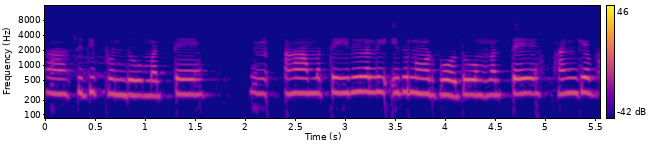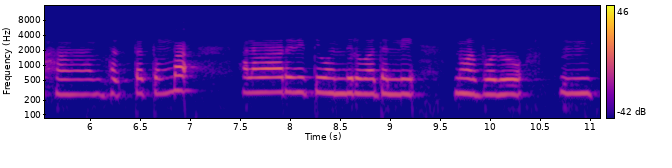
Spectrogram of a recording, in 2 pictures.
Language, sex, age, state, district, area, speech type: Kannada, female, 18-30, Karnataka, Chitradurga, rural, spontaneous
